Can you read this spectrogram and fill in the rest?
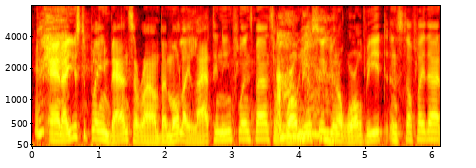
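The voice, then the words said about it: Venezuelan accent in English. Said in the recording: “I'm from Venezuela, so you notice an accent ... it's beautiful”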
